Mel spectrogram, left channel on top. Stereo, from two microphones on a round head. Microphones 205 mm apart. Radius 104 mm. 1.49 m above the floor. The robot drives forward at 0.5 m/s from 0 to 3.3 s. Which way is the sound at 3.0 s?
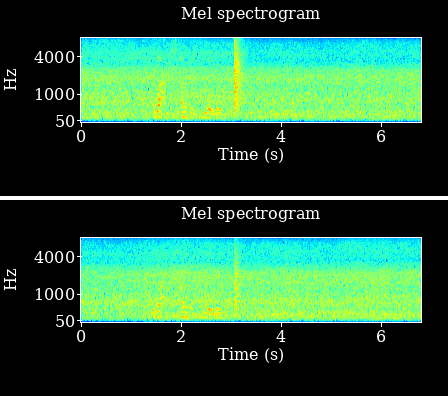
70° left (ahead or behind).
